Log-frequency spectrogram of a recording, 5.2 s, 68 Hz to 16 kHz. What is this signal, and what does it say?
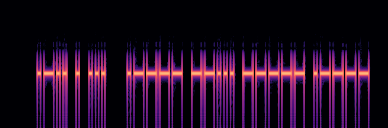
Morse code, heard as a keyed tone, about 28 wpm, 700 Hz. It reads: LES 1701
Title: CWT Exchange 28wpm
